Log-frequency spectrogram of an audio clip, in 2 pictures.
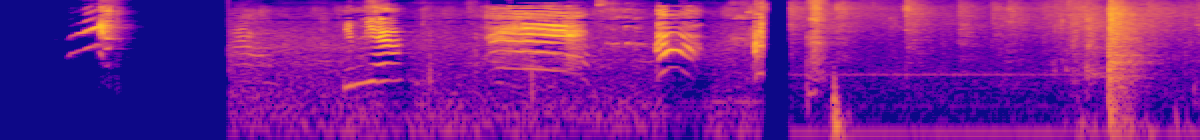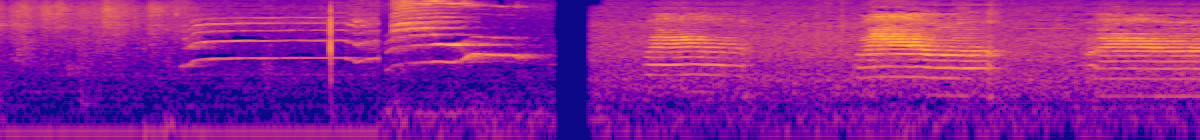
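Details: Pet cats making strange squeaky vocalisations: quick series of rising and falling meows, a long level wavering cry in the middle, then a run of short chirping meows, with a person talking and household clatter throughout.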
